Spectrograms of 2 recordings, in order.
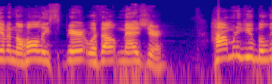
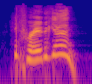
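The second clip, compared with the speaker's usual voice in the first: much higher pitch, lifting on "again"; emphatic repeat; 7 semitones higher than usual. Real, not acted. Preacher repeating that Jesus prayed again, emphatically raised. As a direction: drive the point home with a raised voice.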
